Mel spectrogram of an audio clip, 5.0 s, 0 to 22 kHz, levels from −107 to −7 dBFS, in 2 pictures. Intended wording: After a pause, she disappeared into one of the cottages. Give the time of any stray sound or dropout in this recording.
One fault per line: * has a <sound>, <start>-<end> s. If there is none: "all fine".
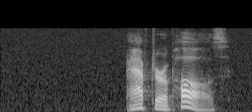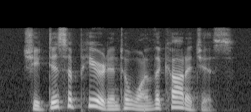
all fine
